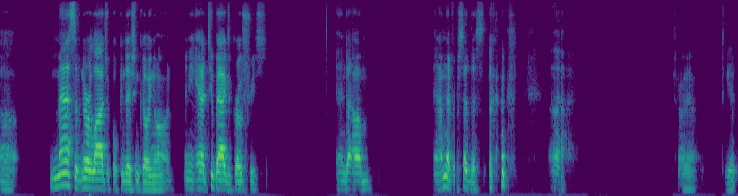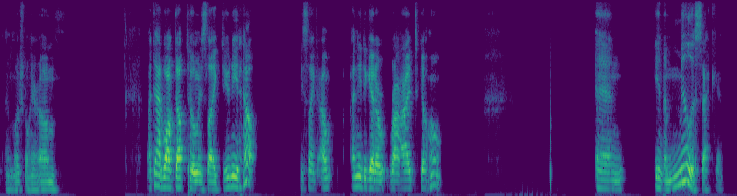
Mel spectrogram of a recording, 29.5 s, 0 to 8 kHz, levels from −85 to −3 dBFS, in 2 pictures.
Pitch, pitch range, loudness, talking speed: 120 Hz, 115-135 Hz, -27 LUFS, 115 wpm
